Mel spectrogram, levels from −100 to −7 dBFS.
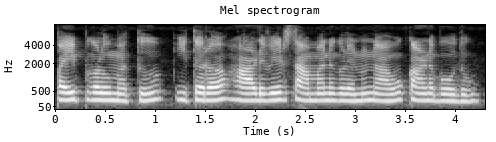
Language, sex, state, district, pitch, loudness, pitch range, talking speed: Kannada, female, Karnataka, Bidar, 215 Hz, -15 LUFS, 205-225 Hz, 110 wpm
